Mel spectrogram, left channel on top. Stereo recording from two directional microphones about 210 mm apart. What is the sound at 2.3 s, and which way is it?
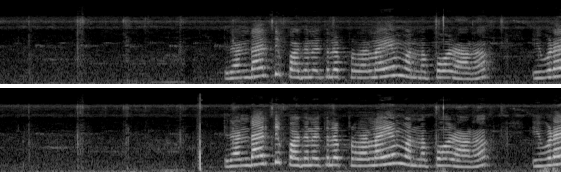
A child's voice, 25° right (ahead or behind).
